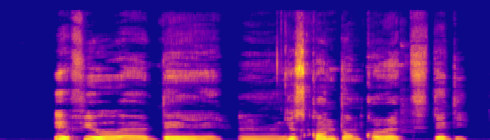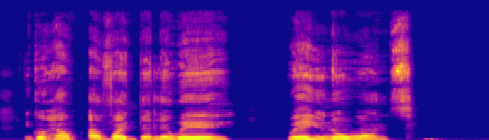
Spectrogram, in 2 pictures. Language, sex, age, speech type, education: Nigerian Pidgin, female, 15-29, spontaneous, tertiary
